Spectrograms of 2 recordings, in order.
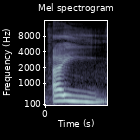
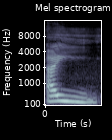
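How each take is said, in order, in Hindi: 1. यह स्वर 'a' से 'i' की ओर सरकता है। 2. यह स्वर 'a' से 'i' की ओर सरकता है।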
